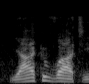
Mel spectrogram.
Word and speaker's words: Yacovucci: I think it's pronounced Yakuvachi. You know what? We're going to find out right now. I'm pretty sure it's Yakuvachi. I think somebody said something in the chat. Hello to the folks in the chat. Taylor Yakuvachi. Yakuvachi. Yep, she got the pronunciation in there for me.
